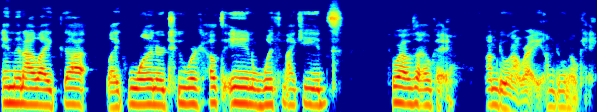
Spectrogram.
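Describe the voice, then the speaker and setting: On a dry recording, a young podcast host talks on her own show in a candid, slangy, rambling way, constantly saying "you know what I'm saying." Her voice sits low and sounds mellow, at a moderate pace.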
